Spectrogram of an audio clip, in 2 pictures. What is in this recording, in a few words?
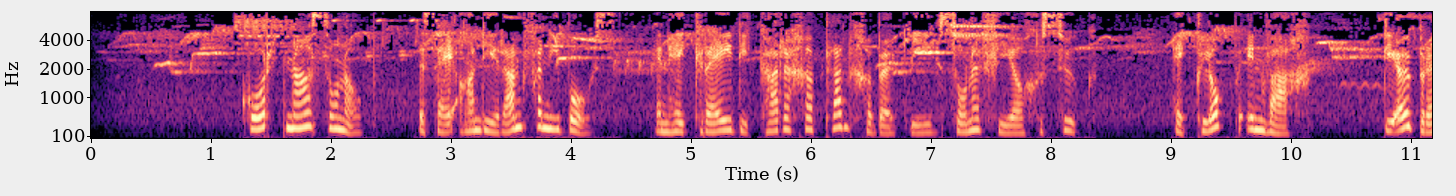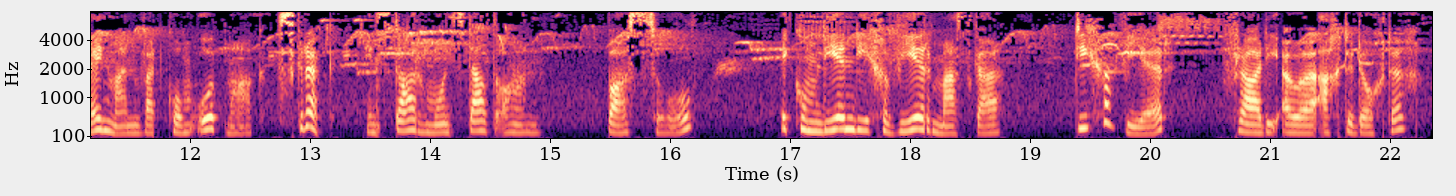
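Afrikaans F Documentary, female; voice over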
